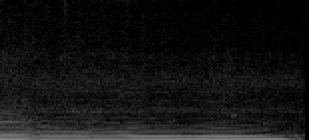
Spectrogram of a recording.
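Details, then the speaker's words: Toilet cistern ball fill valve refilling: loud steady buzzing drone, strong low hum with overtones, from the vibrating worn fill valve; fix is a new washer or replacement Flomasta fill valve. "It sounds awful, but fortunately it's easy to fix. This toilet has a ball fill valve."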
